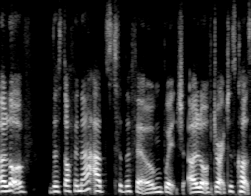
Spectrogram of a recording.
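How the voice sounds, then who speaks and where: With an English accent, a woman speaks at a fairly quick pace. The sound is dry and close with no echo, over a quiet background. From England. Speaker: podcast guest, horror podcaster. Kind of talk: casual chat. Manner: laughs a lot.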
